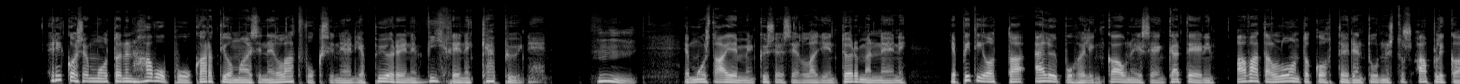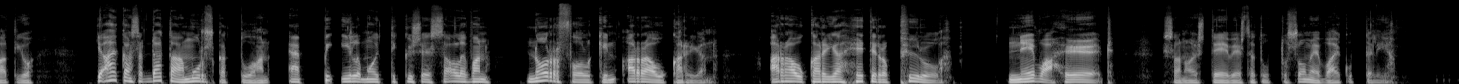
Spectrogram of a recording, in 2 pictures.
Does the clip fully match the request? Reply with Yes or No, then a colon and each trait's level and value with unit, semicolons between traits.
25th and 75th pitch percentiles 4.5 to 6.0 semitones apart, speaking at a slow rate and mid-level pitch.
No: wide, 5.6 semitones; slow, 90 wpm; low, 110 Hz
